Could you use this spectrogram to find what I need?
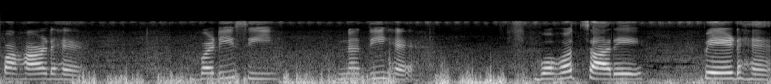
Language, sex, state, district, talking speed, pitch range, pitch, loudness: Hindi, female, Haryana, Jhajjar, 80 wpm, 245-270 Hz, 255 Hz, -16 LUFS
